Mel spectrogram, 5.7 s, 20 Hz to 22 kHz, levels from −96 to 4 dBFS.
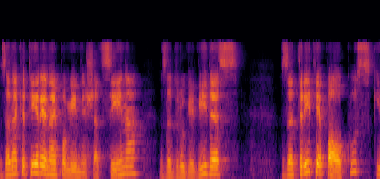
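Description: From start to finish the speech sounds rough and grainy, with a noisy, sandpapery texture laid over its tonal parts and nothing above about 8.3 kHz, so the top end is dull and closed in. This is likely Opus compression in its music-oriented CELT mode, starved at a bitrate that fits roughly 12 kbps: band energies are kept, but their fine detail is rebuilt from folded lower bands or noise, which gives the grain instead of swirling holes.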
